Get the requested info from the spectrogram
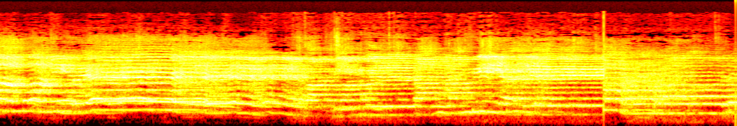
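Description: Devotional Meelad song (madh) sung by a man into a hand-held microphone and amplified, in long, wavering, ornamented notes.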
